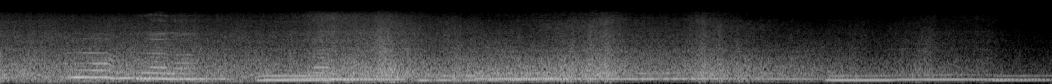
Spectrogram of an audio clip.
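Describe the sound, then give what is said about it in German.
Waves wash steadily onto the seashore in a continuous roar, with a few swelling surges, in sun and wind. A boat engine drones throughout, its pitch shifting slightly, and wind buffets the microphone. “Und für diese Folge haben wir wirklich einen tollen Ort am Meer gefunden. Zwischen Sonne, Wellen und leider auch dem Wind.”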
